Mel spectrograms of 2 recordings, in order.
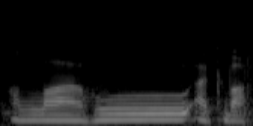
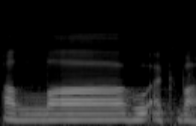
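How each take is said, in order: First: The final hu of Allahu is drawn out. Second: Neither the first vowel nor hu is drawn out. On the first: The speaker calls it wrong. "do not lengthen the hu" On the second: The speaker calls it right. "the way to say it correctly"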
